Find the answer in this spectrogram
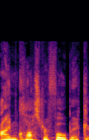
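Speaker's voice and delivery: calm, even delivery. Retelling making direct eye contact with an attendant, retelling saying it calmly. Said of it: "I just calmly say".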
